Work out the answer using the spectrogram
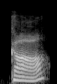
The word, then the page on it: car: Indian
